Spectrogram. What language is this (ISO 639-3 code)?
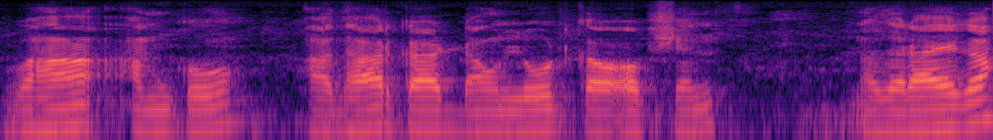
urd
